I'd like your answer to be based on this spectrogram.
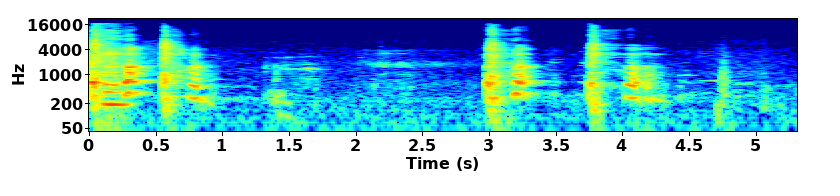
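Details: Demonstration of a deliberate cleansing-healing coughing technique: two clusters of short, forceful coughs with soft breaths between, as in intentional airway-clearance coughing.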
